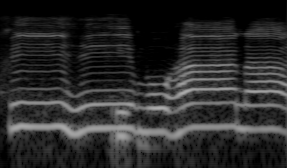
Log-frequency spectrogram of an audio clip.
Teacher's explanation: Imam Hafs membaca fihi muhana, hinya malah panjang.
